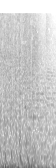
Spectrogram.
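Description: Gunfire in the Guardians of the Galaxy video game, a short dense burst of rapid shots that fills the moment at steady loudness, with no voices over it.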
